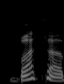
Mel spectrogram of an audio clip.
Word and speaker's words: Buttah: Butter Baby, and that's spelled Buttah. Butter Baby.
